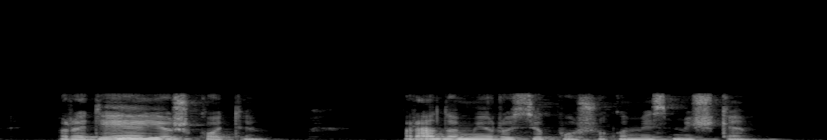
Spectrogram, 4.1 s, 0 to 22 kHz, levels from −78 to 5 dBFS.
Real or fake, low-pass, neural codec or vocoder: real; 7.2 kHz; none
